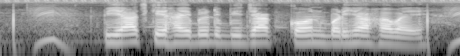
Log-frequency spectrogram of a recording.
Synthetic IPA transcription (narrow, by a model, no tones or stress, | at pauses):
piad͡ʒkeɦaɪbɾiɖbid͡ʒaɔːnbəɽ̤ijaɦəʋəj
